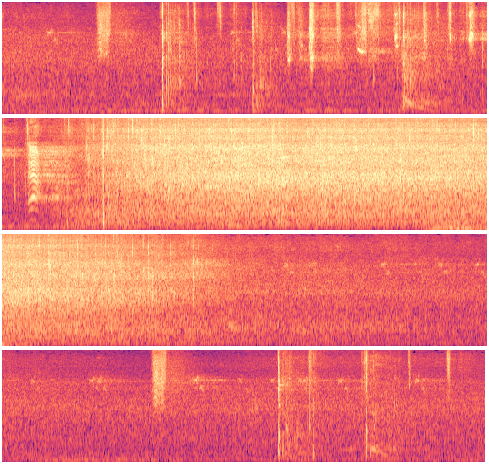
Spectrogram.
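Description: A tennis ball is struck sharply by a racket, back and forth.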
